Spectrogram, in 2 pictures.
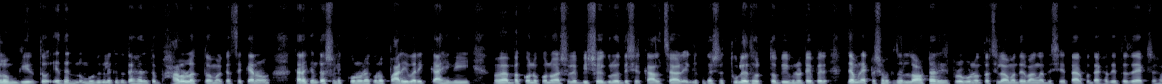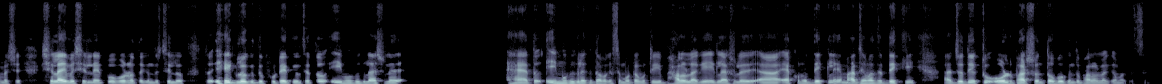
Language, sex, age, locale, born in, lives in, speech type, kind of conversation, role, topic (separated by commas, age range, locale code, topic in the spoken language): Bengali, male, 25-29, bn-BD, Bangladesh, Bangladesh, conversation, podcast, guest, আপনি কোন সিনেমা বারবার দেখতে পছন্দ করেন?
